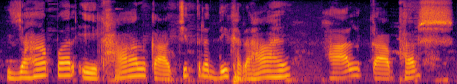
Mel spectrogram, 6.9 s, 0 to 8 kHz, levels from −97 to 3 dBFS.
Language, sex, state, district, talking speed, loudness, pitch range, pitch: Hindi, male, Uttar Pradesh, Jalaun, 115 wpm, -18 LUFS, 130-190 Hz, 155 Hz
